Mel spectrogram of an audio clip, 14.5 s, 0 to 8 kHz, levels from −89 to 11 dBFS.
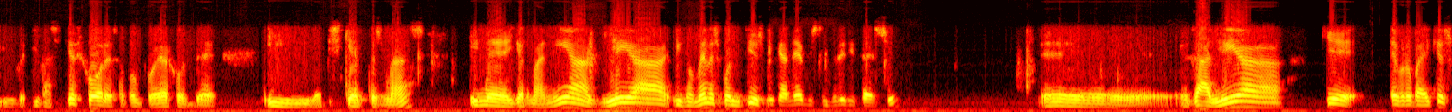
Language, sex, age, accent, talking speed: Greek, male, 50-69, native, 95 wpm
